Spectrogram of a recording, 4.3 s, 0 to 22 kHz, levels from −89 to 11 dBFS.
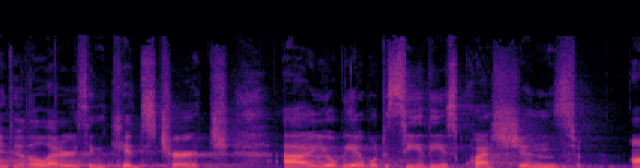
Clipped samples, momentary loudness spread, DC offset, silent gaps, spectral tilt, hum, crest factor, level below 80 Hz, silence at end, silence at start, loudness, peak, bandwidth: under 0.1%; 13 LU; under 0.1%; none; -3 dB/octave; none; 20 dB; -66 dBFS; 0 s; 0 s; -29 LUFS; -10 dBFS; 17.5 kHz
